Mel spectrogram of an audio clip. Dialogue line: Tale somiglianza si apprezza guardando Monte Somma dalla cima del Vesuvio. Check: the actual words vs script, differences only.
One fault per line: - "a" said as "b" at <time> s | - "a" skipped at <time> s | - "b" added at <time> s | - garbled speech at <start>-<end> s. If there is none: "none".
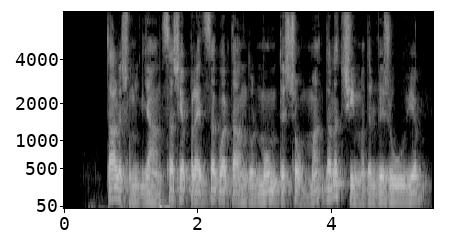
- "il" added at 2.8 s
